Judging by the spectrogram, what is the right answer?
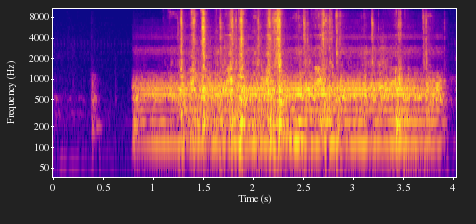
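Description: Sewing machine stitching a corner for a faux-button Velcro closure, starting after a brief tap and then running steadily for about three seconds with a rapid mechanical clatter, close and loud.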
